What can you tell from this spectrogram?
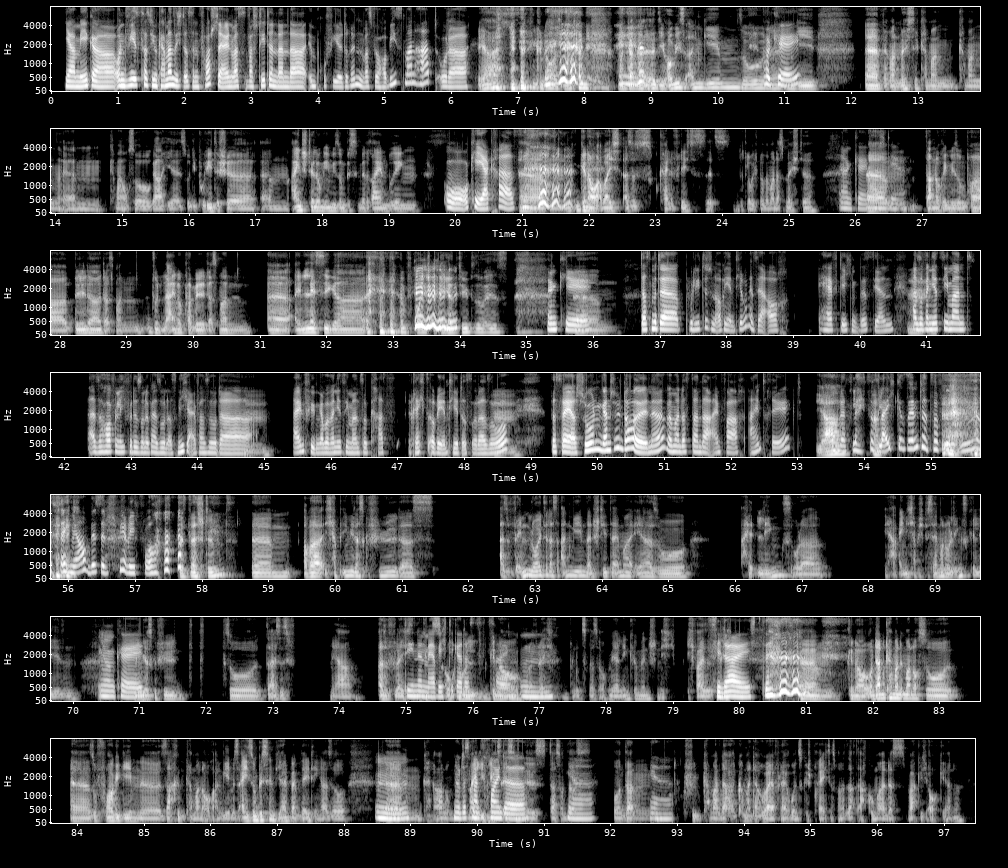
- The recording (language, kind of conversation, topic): German, podcast, Wie kannst du ganz leicht neue Leute kennenlernen?
- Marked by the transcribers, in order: laughing while speaking: "Ja"; chuckle; laugh; laughing while speaking: "halt"; laugh; other background noise; laugh; giggle; laughing while speaking: "so"; laugh; laughing while speaking: "vor"; chuckle; giggle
